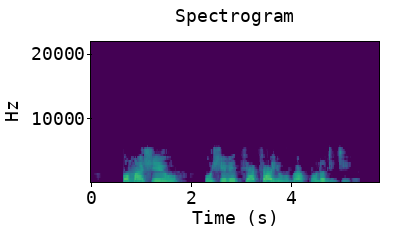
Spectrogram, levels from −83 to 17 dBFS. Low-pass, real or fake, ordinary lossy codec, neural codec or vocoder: 5.4 kHz; real; none; none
